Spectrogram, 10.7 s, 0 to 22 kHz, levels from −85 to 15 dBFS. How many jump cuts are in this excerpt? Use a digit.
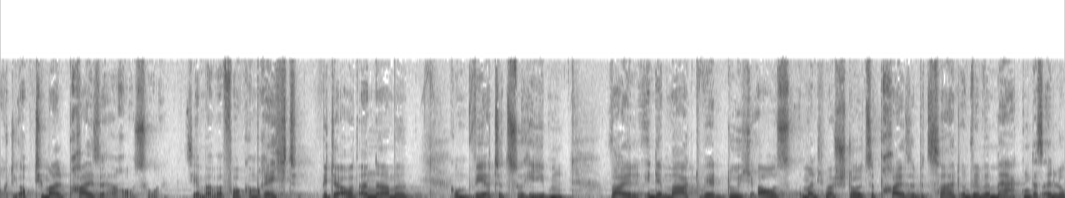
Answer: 3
